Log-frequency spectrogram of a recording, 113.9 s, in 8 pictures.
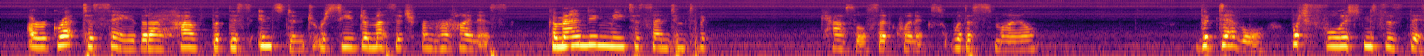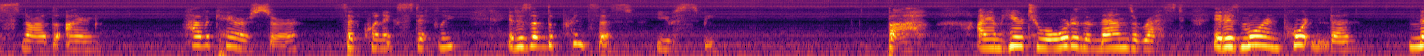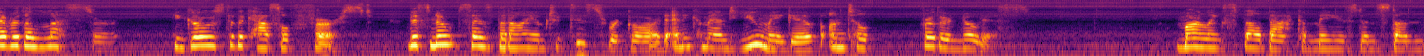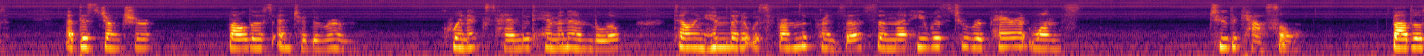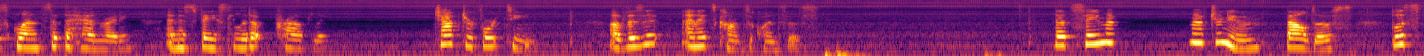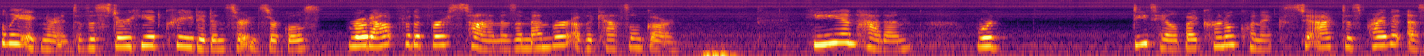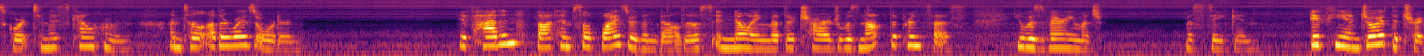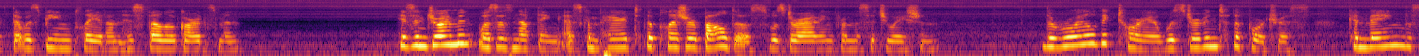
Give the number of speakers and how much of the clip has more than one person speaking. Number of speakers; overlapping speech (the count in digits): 1, no overlap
